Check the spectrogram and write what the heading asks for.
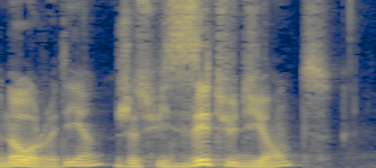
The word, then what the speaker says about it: étudiante: Un étudiant, une étudiante. T at the end.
